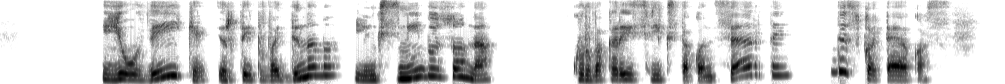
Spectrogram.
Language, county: Lithuanian, Vilnius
